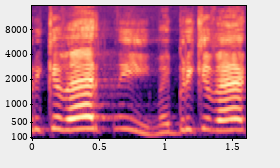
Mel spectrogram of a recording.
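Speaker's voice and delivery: very high, shrill, loud yelling shout. Recalling riding a bike down a hill toward their dad, retelling a yell. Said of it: "I start yelling".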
